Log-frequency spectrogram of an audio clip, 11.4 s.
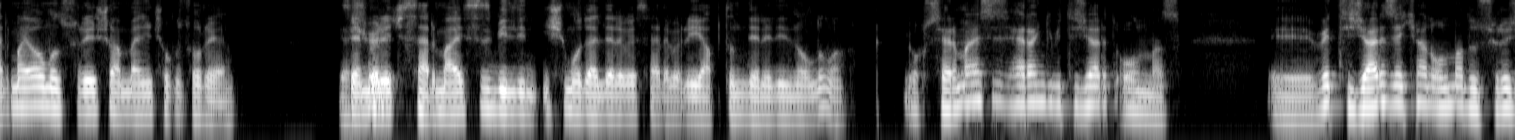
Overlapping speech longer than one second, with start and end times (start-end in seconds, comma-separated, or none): none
